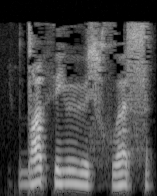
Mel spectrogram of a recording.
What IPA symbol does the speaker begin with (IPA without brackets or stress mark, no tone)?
dˤ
